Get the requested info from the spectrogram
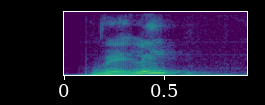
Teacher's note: you can use a rising tone to express doubt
